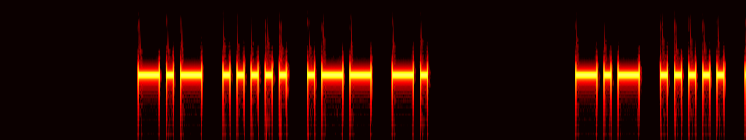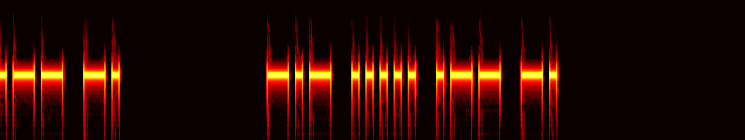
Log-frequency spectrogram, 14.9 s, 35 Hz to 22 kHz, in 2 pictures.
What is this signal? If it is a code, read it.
Morse code, heard as a keyed tone, about 17 wpm, 700 Hz. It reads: K5WN K5WN K5WN
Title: USA Call Signs - 4 Characters - Repeated 3x - 17wpm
